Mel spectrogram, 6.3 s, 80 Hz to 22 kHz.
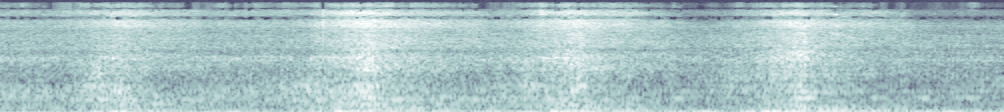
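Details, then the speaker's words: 2006 Mercedes E320 CDI, OM648 diesel, after the glow plug control module and fuel rail pressure sensor were replaced: repeated throttle blips rising and falling cleanly about every 1.5 s, no knocks or misses; no codes, no check engine light, healthy. "Gonna go ahead and give it a few revs. No codes here for now, no check engine lights."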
